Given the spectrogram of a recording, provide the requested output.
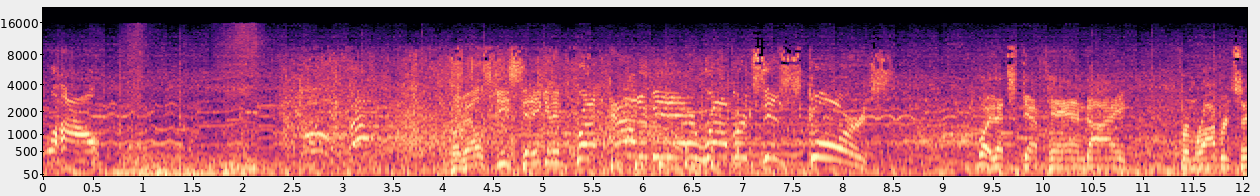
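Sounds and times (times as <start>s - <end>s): whoosh: 0.6s - 2.6s
arena crowd noise: 2.3s - 12.0s.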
